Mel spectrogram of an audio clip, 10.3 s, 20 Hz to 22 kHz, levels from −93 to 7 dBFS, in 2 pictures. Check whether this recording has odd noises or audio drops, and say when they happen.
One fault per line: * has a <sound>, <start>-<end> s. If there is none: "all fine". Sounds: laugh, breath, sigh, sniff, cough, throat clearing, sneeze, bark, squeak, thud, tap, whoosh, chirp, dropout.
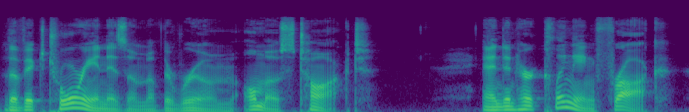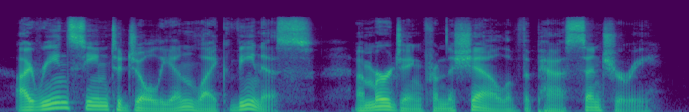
all fine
